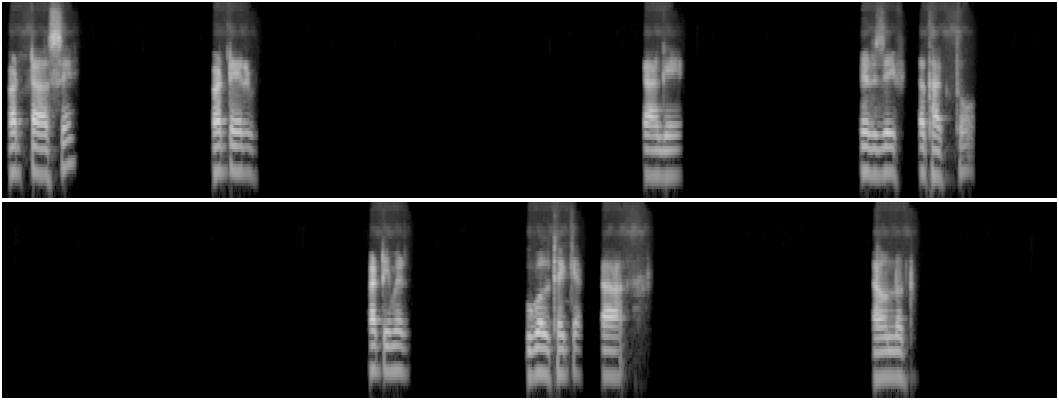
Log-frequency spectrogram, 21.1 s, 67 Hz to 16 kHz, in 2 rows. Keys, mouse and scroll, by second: 5.0 alt+scroll down 1, 5.5-5.9 alt+scroll up 1, 6.1 alt+scroll down 1, 6.4 alt+scroll up 1, 6.8 alt+scroll down 1, 7.3 alt+scroll up 1, 7.5 alt+scroll down 1, 10.9-11.2 alt+scroll down 1, 11.2 alt+scroll up 1, 11.7 alt+scroll down 1, 12.1 alt+scroll up 1, 12.5 alt+scroll down 1.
